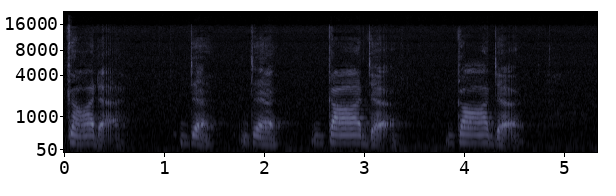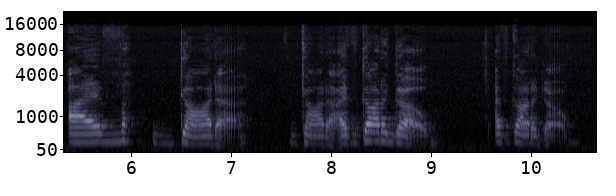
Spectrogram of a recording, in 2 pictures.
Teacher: the got to are linked together like one word gotta and that T sound in English in American English sounds more like a D some people call it a flap T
